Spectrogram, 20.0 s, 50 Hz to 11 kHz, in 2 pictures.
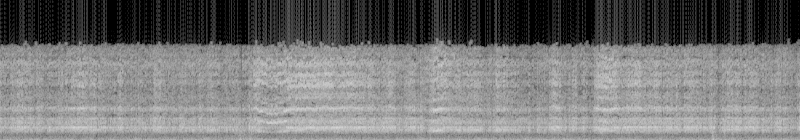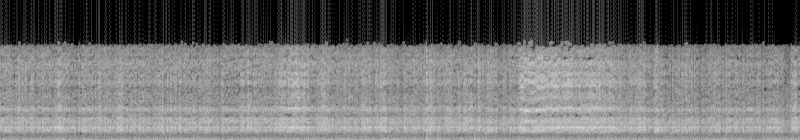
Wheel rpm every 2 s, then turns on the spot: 230, 230, 230, 230, 230, 230, 230, 240, 230, 230.
none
